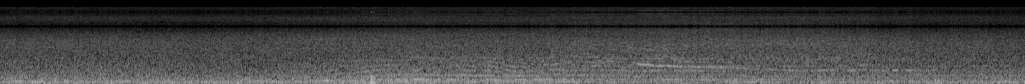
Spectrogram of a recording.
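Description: Waves wash onto a beach nearby.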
